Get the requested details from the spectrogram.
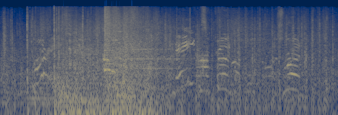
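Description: An explosion booms and debris clatters.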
